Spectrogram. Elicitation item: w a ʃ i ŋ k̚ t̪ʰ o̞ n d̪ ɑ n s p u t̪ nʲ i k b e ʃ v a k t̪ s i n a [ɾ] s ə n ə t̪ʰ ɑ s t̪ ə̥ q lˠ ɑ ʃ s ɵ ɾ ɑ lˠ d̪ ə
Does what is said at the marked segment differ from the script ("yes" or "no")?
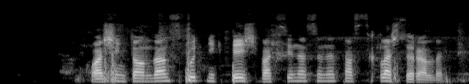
yes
